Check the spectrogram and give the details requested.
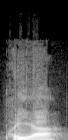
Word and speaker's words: Paya: Nowadays they directly call interpreted to Paya, where Burmese called Paya. Before this, the British and the English pronunciation they call pagoda, but nowadays they just directly call Chaitio Paya.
